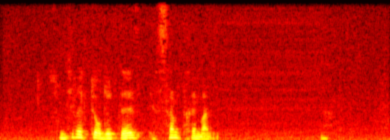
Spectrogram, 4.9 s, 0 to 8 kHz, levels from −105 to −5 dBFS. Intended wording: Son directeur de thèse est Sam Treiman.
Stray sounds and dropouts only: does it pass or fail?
pass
